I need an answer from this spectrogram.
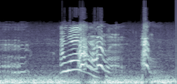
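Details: A dog in Sacramento, California, said to love McDonald's, gives a 'talking' vocalization: a wavering, howl-like whine that rises and falls for nearly a second, then a short higher yelp, over a steady low rumble.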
